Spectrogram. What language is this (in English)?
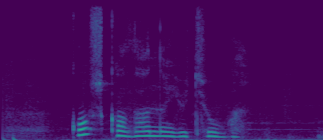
Russian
